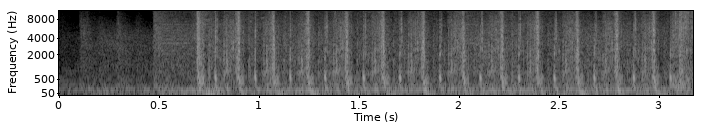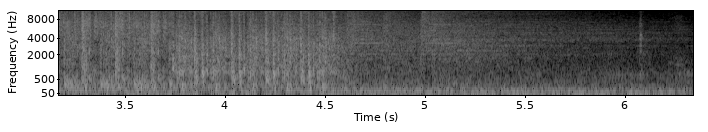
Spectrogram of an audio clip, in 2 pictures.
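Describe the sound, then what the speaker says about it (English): An AA12 automatic shotgun fires a rapid string of about twenty shots from a drum magazine, loud, evenly spaced blasts in one burst of roughly four seconds, then a fading echo outdoors. "You can see how little recoil the AA12 has as I let off 20 rounds in 4"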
